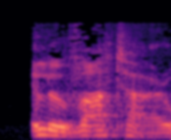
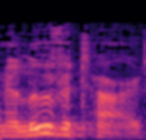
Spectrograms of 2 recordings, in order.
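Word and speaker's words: Ilúvatar: Again, normally it's the second to last syllable. So right. – Iluvatar would sort of sound right. But Tolkien puts the accents – in which are stress marks, so it's actually designed to be a pronunciation aid. So there's an accent on the U in Iluvatar to tell you that's the stress, because it's an exception to the rule. It's the second instead of the third syllable that's stressed.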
